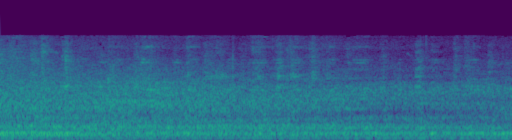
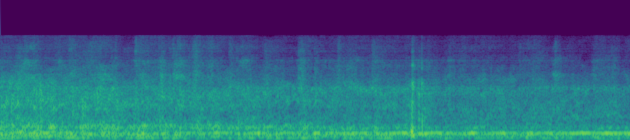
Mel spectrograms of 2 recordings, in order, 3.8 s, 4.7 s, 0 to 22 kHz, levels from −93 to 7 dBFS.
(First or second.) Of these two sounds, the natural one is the first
